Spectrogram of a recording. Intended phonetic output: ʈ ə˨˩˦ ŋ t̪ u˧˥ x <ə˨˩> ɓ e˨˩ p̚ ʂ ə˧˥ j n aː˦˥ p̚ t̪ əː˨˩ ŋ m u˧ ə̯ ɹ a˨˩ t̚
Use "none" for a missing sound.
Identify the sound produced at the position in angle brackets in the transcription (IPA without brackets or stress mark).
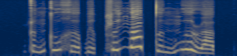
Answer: əː˨˩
